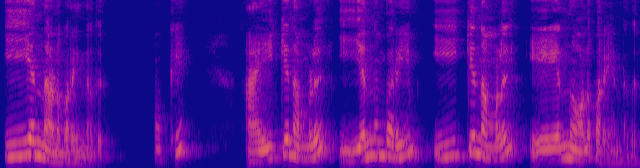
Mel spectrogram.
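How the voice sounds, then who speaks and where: A woman with a very mellow, warm voice teaches the alphabet. She talks casually and patiently, saying each letter twice so it sticks. Her pitch sits in an ordinary middle range. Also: lively intonation, moderate pace. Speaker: German language teacher. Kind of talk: casual spoken lesson.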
